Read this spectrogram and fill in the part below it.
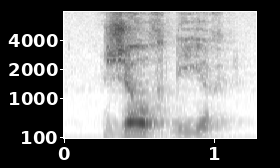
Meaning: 1. mammal, any member of the class Mammalia 2. viviparous mammal
- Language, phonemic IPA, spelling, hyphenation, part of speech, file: Dutch, /ˈzoːx.diːr/, zoogdier, zoog‧dier, noun, Nl-zoogdier.ogg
